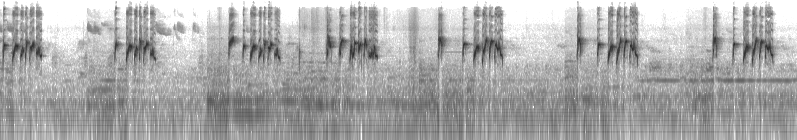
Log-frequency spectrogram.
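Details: Red-whiskered bulbul song in the southern master style, played to stimulate caged birds and teach young birds in Thailand. Bright warbled phrases come in short bursts with pauses, about six phrase groups in sixteen seconds, over a faint low hum.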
